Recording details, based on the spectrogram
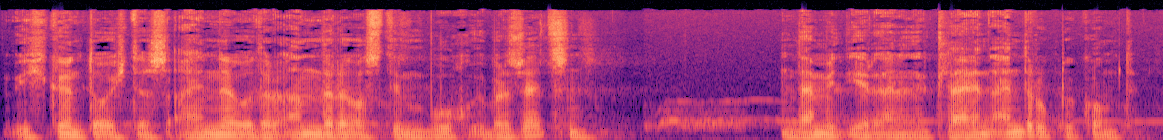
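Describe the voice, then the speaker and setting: An actor playing a measured, wry Spanish poet and interpreter in a radio drama, calm and deliberate. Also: male voice, sits low, a little hiss or hum, natural voice. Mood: wry, gentle. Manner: deliberate, calm, gently ironic. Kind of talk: radio play acting.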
